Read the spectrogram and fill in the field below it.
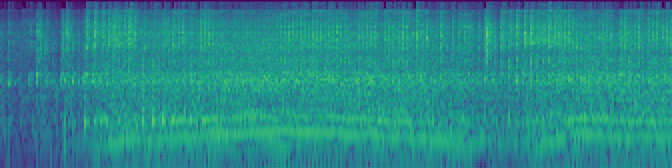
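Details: Free, trashed lawn mower after fixing a stuck carburetor float and a fuel leak: steady buzz whose note wavers and dips, with uneven firing. It runs rough, not perfect, but it runs and cuts grass.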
